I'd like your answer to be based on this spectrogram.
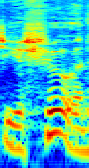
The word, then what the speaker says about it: Yeshua: It's Jesus, not Yeshua. I mean, it's Yeshua, not Jesus. We've kind of corrupted that one with a mispronunciation of the German J.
